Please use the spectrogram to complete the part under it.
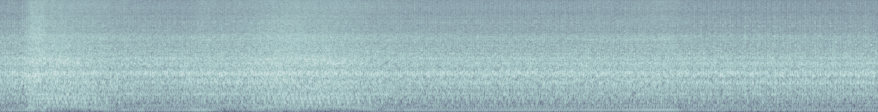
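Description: An engine runs loudly up close, revving up and down.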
